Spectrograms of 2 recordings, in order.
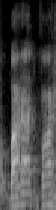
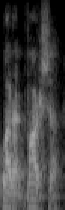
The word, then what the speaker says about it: Bharat Varsha: and higher chakras but that's another video so Barat Vara is the name of the sphere of the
